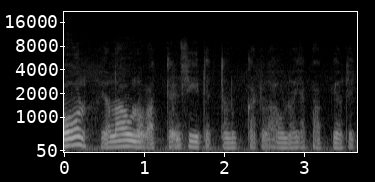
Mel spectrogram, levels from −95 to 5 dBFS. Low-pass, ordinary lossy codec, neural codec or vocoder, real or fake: none; none; vocoder, 44.1 kHz, 128 mel bands, Pupu-Vocoder; fake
